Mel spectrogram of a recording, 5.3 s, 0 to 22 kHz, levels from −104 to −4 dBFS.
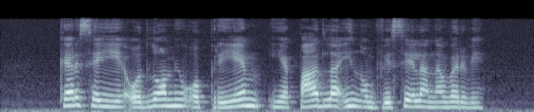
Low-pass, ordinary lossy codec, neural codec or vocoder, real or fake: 10.8 kHz; none; none; real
